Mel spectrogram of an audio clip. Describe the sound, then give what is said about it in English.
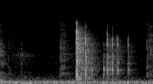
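Dice clatter and tumble across a hard tabletop in a quick burst of sharp, bright clicks, rolled for a deception check and coming up a 5, settling after a few bounces over a low background hum. “Oh, fucking dice.”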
